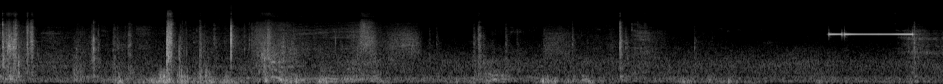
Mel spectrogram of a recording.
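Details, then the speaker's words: Range Rover Sport L320 (insurance write-off) front parking sensor wiring: continuity tester gives faint ticks then a steady one-second beep on the front-left outer sensor plug, confirming the wire intact. "Okay, so all three of these cables, that's the yellow and red, the black and the brown, they're all good. They're all working."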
